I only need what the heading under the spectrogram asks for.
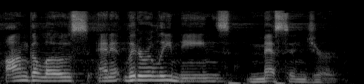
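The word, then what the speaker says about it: ἄγγελος: And so a lot of folks know that the Greek word for angel is pronounced angelos, and it literally means messenger.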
